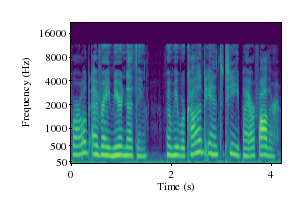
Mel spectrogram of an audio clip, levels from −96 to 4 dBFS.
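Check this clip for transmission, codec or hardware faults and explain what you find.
Pre-emphasis left on from 0.61 to 2.67 s: the treble boost, which fits an FM-style 50 µs curve, was never undone, so the speech sounds thin and sibilant, about 10 dB hot at 10 kHz.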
